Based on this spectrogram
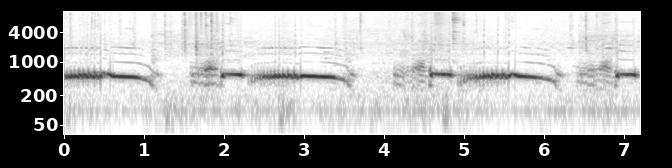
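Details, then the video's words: A training session pairs an albino white ringneck dove with a local one as they nod and laugh. Three long purring coos sink slowly in pitch, separated by short bursts of clipped, scratchy notes. "puter putih albino versus puter lokal ngangguk dan tertawa"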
